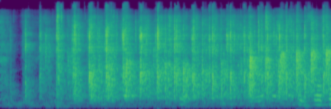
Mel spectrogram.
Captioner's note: applause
